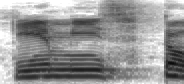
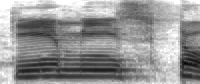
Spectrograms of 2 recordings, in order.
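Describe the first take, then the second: No difference in how they are said.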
